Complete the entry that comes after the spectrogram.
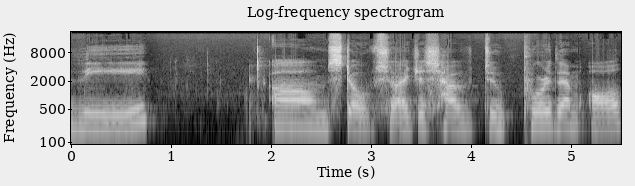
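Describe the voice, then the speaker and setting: In a Filipino accent, a woman speaks at medium pitch and a very slow pace with monotone, flat intonation. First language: Tagalog. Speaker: home cook vlogger. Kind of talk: cooking tutorial. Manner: casual, with hesitations.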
